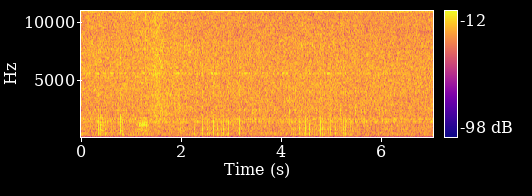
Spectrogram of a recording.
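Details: Dinah, a 14-year-old former shelter cat enjoying her regular early evening massage, produces a rhythmic rumbling purr in breathy bursts about every second, with brief quiet gaps between swells.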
